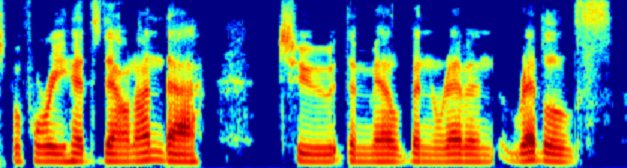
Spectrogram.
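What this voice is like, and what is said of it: Poor imitation of Australian accent. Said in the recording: “That was probably a really awful Australian accent.”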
